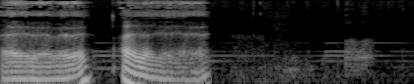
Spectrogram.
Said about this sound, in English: It was a really, really loud fart. I don't know if you heard that. It's like a wind tunnel.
